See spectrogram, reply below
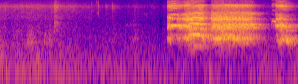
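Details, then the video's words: Red junglefowl males, old birds crowing alongside young learners: after faint distant notes, a loud, harsh crow bursts in, runs for about a second, breaks briefly and ends with a short final note. "Red Jungle Fowl Crowing"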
